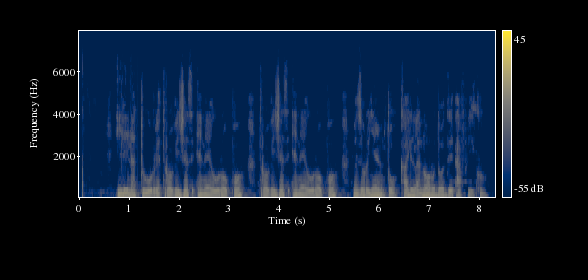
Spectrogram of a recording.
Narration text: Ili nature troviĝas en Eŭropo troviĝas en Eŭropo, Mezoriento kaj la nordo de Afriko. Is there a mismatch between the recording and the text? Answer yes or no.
no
